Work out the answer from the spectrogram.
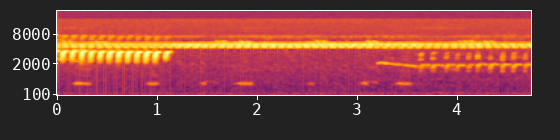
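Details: Babbler at a date palm nest gives a quick rattling chatter, then a drawn-out falling call followed by faint repeated notes. Soft low clucks and a steady high insect buzz run underneath.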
